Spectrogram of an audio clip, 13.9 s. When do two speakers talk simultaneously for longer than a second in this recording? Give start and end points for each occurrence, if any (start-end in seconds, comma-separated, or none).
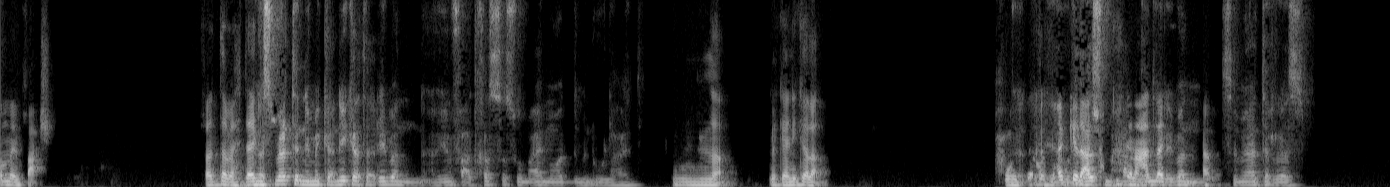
10.2-12.2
